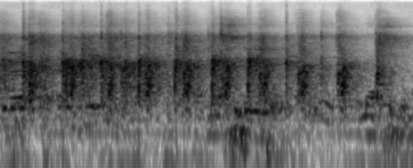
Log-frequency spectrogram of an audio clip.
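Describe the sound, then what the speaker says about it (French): Enthusiastic applause and clapping from an audience in a Congolese music interview setting, loud and continuous with rhythmic bursts throughout. "Alors, on applaudit."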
